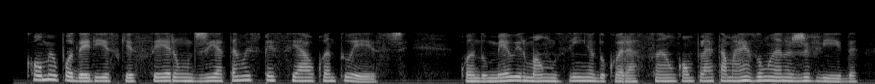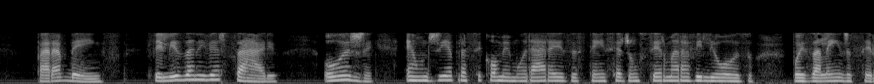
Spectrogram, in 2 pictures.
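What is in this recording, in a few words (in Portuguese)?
female, Telemensagens Aniversarios; ANIV IRMÃO(F)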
